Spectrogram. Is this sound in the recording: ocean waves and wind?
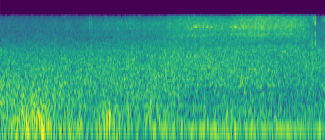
yes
